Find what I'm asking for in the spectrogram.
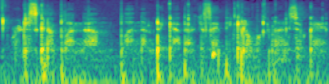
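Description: The speaker whispers, soft-spoken and at a fairly quick pace. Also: woman. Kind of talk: ASMR roleplay talk to viewer. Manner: soft ASMR whisper, teasing. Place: home room. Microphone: phone near.

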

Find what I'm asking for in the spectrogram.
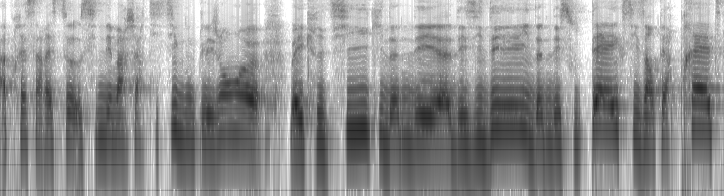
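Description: In a quiet setting, a woman with a dark, mellow tone talks at a moderate pace with ordinary pitch variation. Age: 20s. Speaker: filmmaker. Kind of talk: interview monologue. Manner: hesitant, many fillers. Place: office. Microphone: lapel.

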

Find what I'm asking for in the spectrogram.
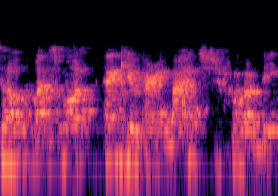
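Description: Audible room echo surrounds a man who speaks with a Portuguese accent. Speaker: event host. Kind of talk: formal event introduction, bilingual. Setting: video call. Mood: warm, smiling. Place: office.

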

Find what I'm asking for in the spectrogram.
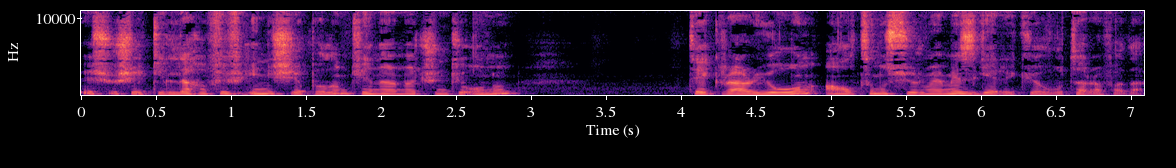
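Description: A woman's voice has a dark, mellow tone and is somewhat breathy. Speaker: illumination artist teacher. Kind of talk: tutorial. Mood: calm, patient. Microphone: phone near.

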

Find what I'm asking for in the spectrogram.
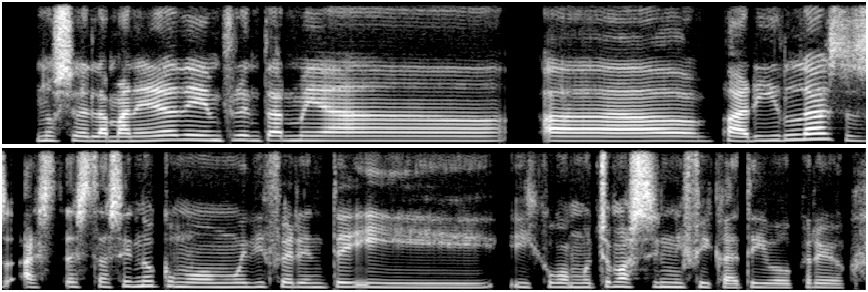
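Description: A woman with a fairly high pitch speaks at a fairly slow pace in a flat, monotone way. The sound is dry with no echo against a quiet background. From Navarre, Spain (Pamplona). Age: 20s. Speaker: singer. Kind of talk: casual interview. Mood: reflective, calm. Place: home room. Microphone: studio mic.

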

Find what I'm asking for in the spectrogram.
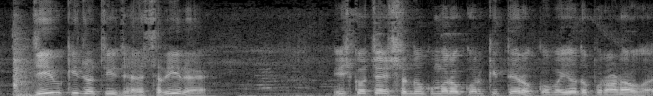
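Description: A man at a fairly slow pace. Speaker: folk song commentator. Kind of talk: casual explanatory talk. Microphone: phone near.

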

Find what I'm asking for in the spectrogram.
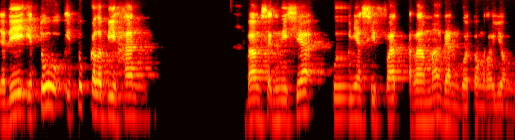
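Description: A man speaks at a fairly slow pace with ordinary pitch variation. There's audible room echo over a quiet background. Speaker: donor; webinar guest. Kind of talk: casual interview. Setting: video call. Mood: warm, reflective. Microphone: video call.

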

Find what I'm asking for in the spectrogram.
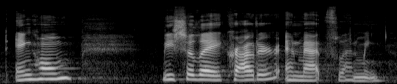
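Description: A woman's bright, sharp voice at a fairly slow pace. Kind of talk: formal welcome address. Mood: warm, smiling. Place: church. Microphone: podium.

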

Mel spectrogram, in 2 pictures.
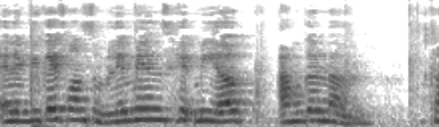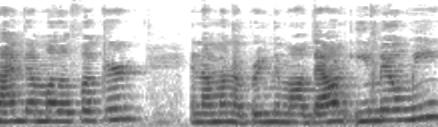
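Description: At a moderate pace, a woman talks with a high pitch and ordinary pitch variation. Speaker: cooking vlogger. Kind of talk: casual vlog chat. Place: kitchen. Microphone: phone near.

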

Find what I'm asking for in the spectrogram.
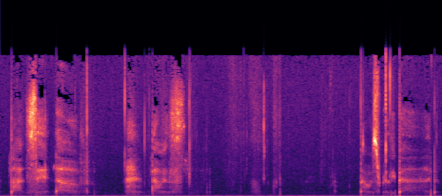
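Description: Whispering with an amused tone, a woman speaks at a very slow pace with long, frequent pauses. The sound is dry with no echo, over light background noise. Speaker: storyteller. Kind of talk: fiction reading, soft ASMR-style narration. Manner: whispered, amused, slightly embarrassed. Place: home room. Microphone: studio mic.

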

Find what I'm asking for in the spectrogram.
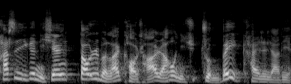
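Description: A man talks at a very fast pace with very wide pitch swings and vocal fry. The background is quiet. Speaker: immigration consultancy owner and channel host; immigration consultant host. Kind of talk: explainer monologue. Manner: filler-heavy, conversational. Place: studio. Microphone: lapel.

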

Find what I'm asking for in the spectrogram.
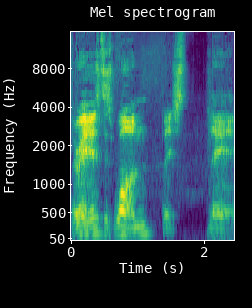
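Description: A man speaks at a slow pace. There is little pitch movement.

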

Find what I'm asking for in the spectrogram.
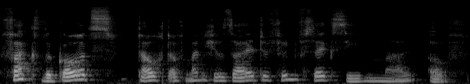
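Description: A woman speaks very slowly in a dark, mellow tone, somewhat breathy, with ordinary pitch variation over a quiet background. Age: 60s. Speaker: book reviewer. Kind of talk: book review monologue. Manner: hesitant, with frequent fillers. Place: home room. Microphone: webcam.

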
